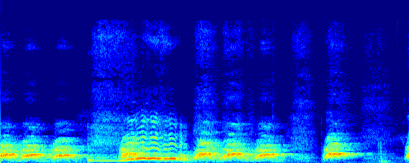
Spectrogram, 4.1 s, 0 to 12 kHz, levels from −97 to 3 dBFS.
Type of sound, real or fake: real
